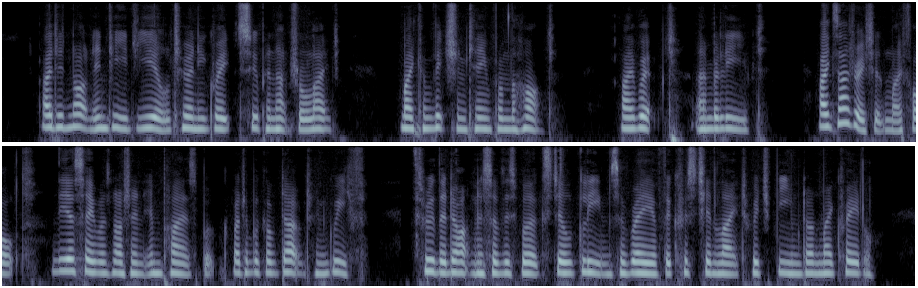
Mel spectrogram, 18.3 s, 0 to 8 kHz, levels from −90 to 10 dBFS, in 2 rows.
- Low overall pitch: No, high, 190 Hz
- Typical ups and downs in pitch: No, narrow, 1.8 semitones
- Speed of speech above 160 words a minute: Yes, average, 185 wpm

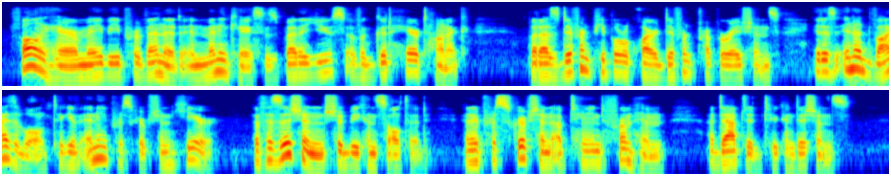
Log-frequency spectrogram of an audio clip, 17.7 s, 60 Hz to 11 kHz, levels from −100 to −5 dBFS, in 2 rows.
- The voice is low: Yes, low, 125 Hz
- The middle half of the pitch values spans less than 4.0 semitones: No, average, 4.7 semitones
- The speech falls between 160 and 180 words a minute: No, average, 150 wpm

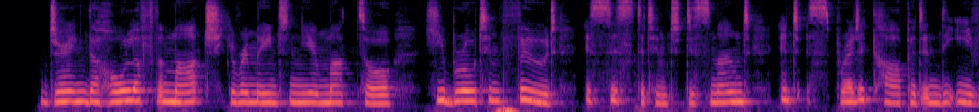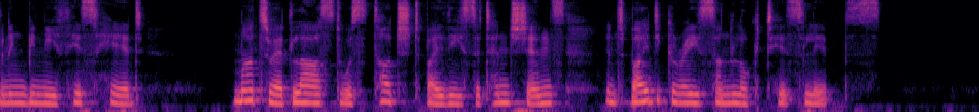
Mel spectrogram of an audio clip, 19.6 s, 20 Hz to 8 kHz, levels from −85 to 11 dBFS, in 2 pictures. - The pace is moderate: No, slow, 130 wpm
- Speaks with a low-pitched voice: No, high, 200 Hz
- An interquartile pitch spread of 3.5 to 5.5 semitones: No, average, 2.8 semitones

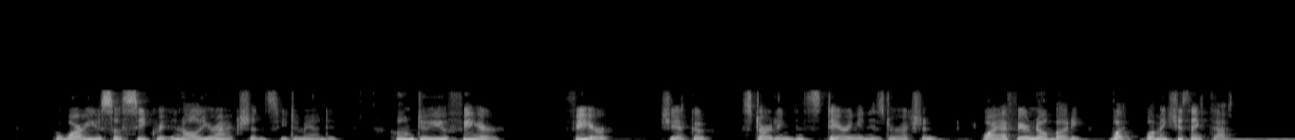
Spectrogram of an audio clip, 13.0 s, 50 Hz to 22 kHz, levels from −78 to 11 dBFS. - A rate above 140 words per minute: Yes, average, 160 wpm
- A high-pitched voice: Yes, high, 220 Hz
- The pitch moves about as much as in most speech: No, wide, 6.1 semitones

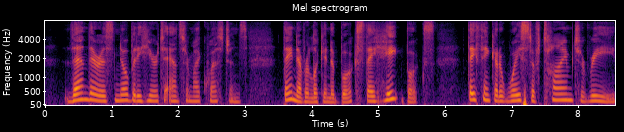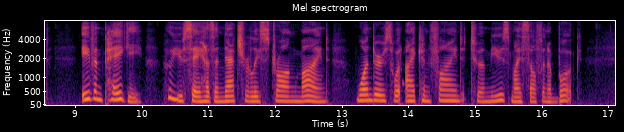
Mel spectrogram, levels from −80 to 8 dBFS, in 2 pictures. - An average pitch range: Yes, average, 3.2 semitones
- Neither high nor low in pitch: Yes, medium, 180 Hz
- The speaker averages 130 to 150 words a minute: No, average, 160 wpm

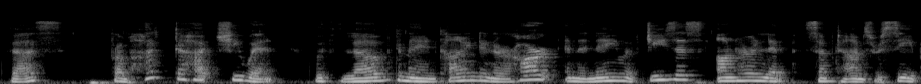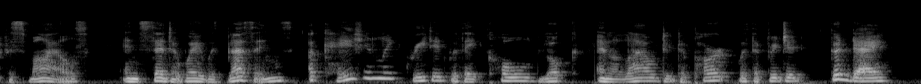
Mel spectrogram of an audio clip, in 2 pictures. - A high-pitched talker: No, medium, 150 Hz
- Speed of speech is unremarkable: Yes, average, 150 wpm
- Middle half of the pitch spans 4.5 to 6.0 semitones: Yes, average, 4.9 semitones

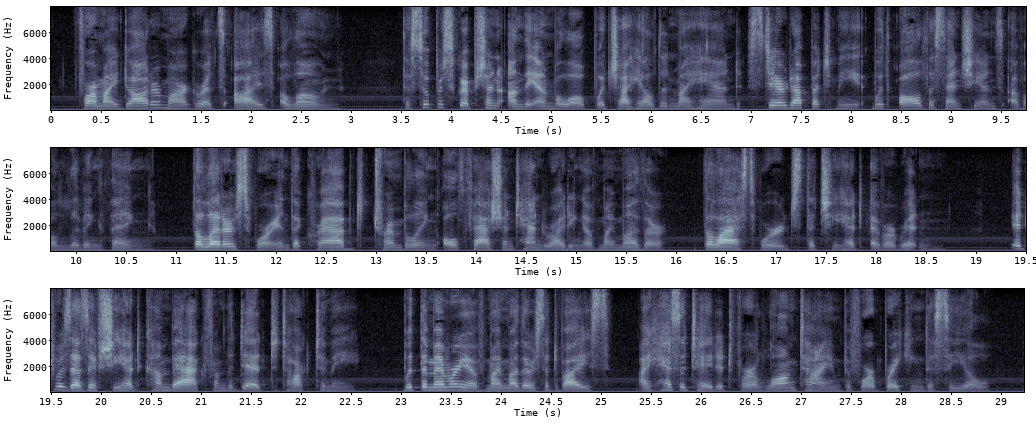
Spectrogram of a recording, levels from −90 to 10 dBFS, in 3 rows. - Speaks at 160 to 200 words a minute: Yes, average, 170 wpm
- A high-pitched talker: No, medium, 170 Hz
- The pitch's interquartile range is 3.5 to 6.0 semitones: No, narrow, 2.4 semitones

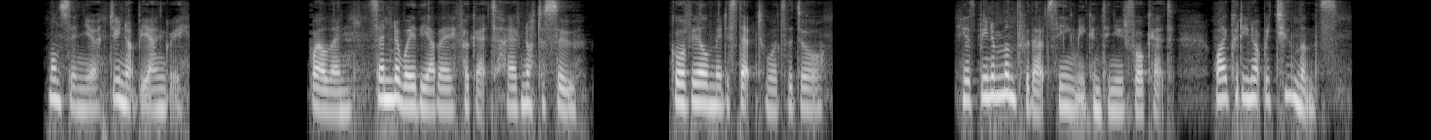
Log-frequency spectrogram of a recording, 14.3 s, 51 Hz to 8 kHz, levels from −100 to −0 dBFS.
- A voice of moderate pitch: Yes, medium, 180 Hz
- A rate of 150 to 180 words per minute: Yes, average, 170 wpm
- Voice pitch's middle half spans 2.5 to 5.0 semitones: No, wide, 5.4 semitones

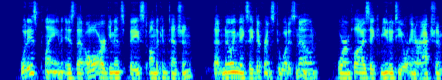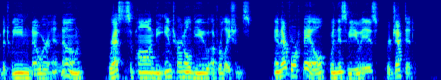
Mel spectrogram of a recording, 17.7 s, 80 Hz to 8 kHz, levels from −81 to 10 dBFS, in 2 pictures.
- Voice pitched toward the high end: No, low, 135 Hz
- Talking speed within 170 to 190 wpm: No, average, 155 wpm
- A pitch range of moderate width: Yes, average, 5.0 semitones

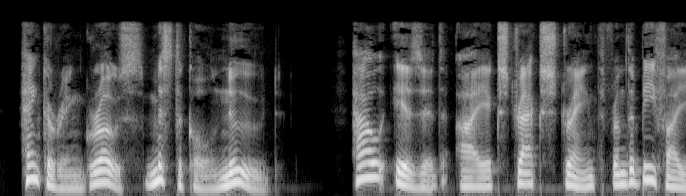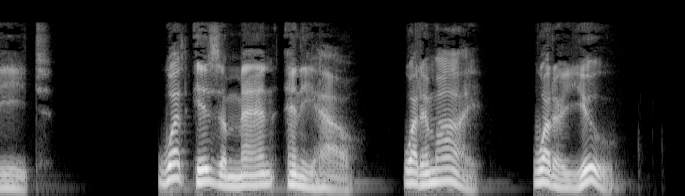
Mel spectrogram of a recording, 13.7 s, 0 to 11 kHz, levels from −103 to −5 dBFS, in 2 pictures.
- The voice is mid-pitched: No, low, 125 Hz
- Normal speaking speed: No, slow, 115 wpm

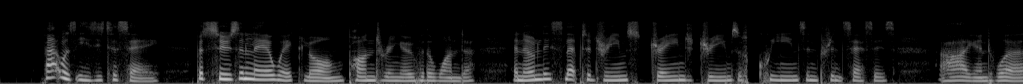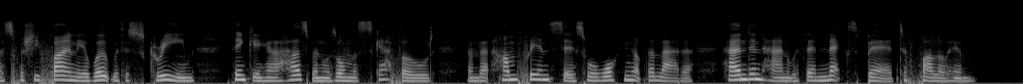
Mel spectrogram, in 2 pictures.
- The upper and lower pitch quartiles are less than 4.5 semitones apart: Yes, average, 3.9 semitones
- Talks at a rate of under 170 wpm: No, average, 180 wpm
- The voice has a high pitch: No, medium, 180 Hz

